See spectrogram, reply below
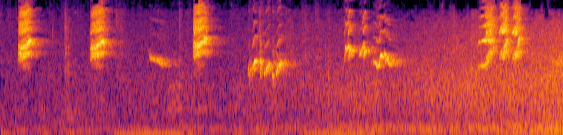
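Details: White-rumped shama kept at home as a hobby bird, song used as a lure to make a silent shama open its beak and sing; varied whistled phrases and rapid chattering bursts at irregular intervals over low background hum.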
